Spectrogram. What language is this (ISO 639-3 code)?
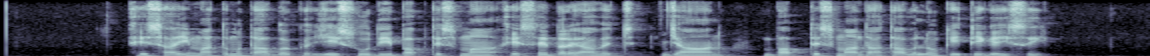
pan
